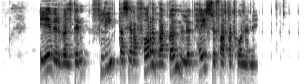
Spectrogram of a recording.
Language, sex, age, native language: Icelandic, female, 40-49, Icelandic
